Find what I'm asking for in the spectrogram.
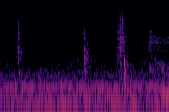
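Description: Crystals being shuffled by hand for an oracle reading, giving several short, faint rattling clatters spaced irregularly over a steady low hum, with no talking.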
